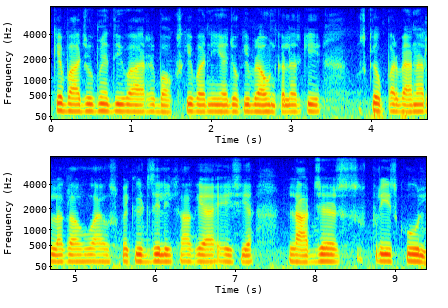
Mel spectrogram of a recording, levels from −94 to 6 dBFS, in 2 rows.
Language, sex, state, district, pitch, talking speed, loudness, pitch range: Hindi, male, Uttar Pradesh, Jalaun, 135 Hz, 180 wpm, -19 LUFS, 135-140 Hz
